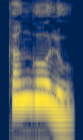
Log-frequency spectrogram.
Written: ಕಂಗೋಲು

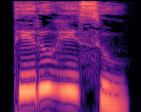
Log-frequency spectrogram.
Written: ತಿರುಹಿಸು

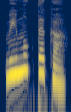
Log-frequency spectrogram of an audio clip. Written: ವಿಮುಕ್ತಕ

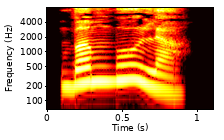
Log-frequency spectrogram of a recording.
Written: ಬಿಂಬಲಿ

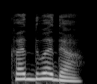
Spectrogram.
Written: ಗೀತಿವಿದ

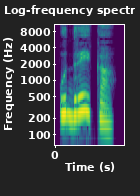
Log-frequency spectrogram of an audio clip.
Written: ಉತ್ತರಿಗೆ

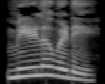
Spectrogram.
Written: ಮೇಲ್ವಟ್ಟ

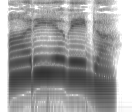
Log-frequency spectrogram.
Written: ಆರೀಯವೇಗ

